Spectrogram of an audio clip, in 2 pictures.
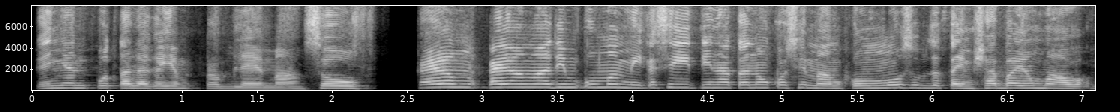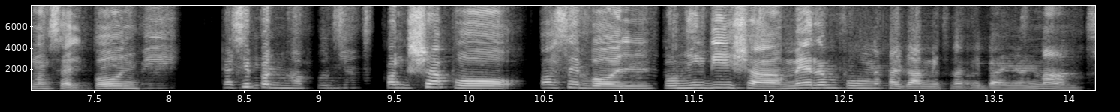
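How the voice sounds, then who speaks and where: A fairly high-voiced woman hosting a surprise gift delivery. She is courteous and deferential, tacking a respectful "ma'am" onto almost every phrase. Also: lively intonation, normal speed, pauses often, rough recording. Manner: very polite, addresses the listener as ma'am at nearly every phrase.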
